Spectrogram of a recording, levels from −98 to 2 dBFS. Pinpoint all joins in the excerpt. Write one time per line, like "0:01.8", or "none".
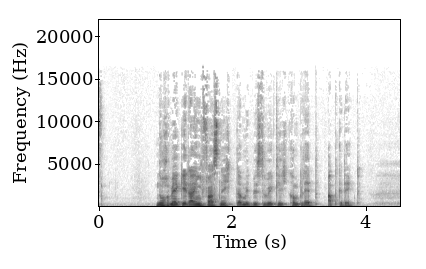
0:03.4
